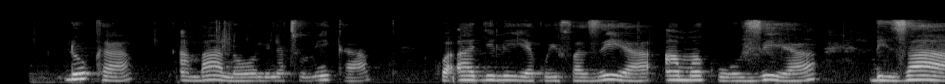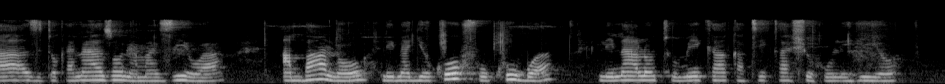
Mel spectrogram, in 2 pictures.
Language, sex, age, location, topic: Swahili, female, 25-35, Dar es Salaam, finance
